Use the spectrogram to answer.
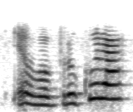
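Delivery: ordinary delivery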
